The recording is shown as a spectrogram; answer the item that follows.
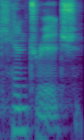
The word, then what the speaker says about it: Kentridge: in drawing, is William Kentridge. So if you don't know who he is, you might want to look him up. And it's spelled just like it sounds, William, and last name Kent, Kentridge, K-E-N-T-R-I-D-G-E.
